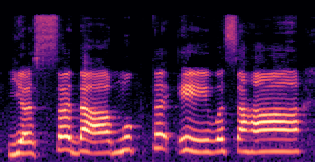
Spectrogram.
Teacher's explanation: यच्या नंतरचा जो विसर्ग आहे तो बोलायचा नाहीये त्याचा उच्चार स होणार आहे य सदा मुक्त एव शेवटचा जो विसर्ग आहे तो पूर्ण बोलायचा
